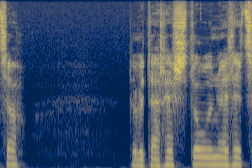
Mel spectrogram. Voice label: "rhestl", Welsh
